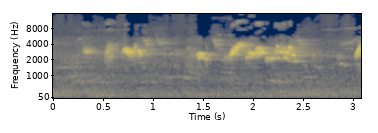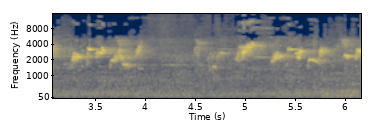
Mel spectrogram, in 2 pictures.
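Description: Caged red-whiskered bulbuls singing: short, rapid warbled phrases in four bursts, with brief pauses between them.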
